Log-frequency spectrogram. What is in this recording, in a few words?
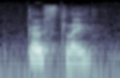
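"ghostly", American English; pronunciations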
